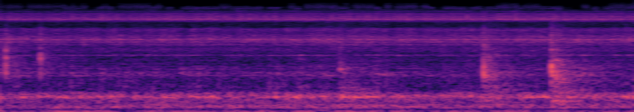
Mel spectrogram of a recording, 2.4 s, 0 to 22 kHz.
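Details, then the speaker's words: Old Coleman camp stove unused for decades, pumped up, lit in about 16°F weather on "up to light" after opening the valve further; steady even hissing roar with no sputter or popping; burner lit and running properly. "just didn't have that valve open far enough once i opened up a little bit more she took right off"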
